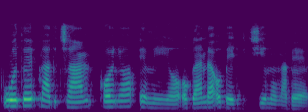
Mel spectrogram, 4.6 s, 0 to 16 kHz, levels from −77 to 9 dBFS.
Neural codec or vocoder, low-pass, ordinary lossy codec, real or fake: codec, 16 kHz, 4 kbps, FunCodec, trained on LibriTTS, 50 frames a second; 7.2 kHz; none; fake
